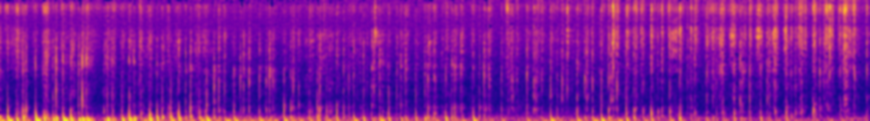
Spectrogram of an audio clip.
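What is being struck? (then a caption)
Styrofoam block. A styrofoam block is tapped with fingernails at a moderate to fast pace, giving a dense stream of short, dull, low-pitched taps that die away almost instantly. The tapping is loudest in the first couple of seconds, then settles into a steady, slightly softer patter.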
